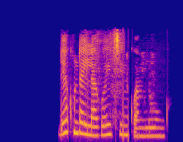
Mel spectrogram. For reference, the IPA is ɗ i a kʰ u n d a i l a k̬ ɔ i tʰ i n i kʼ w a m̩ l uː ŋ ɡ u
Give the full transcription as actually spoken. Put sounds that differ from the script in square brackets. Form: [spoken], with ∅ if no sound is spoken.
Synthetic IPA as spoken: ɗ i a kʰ u n d a i l a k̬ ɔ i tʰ i n i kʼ w a m̩ l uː ŋ ɡ u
